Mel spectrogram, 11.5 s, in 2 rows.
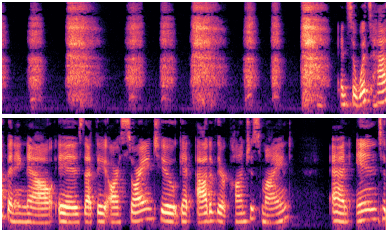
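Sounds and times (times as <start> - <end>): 
person imitating active three-part breathwork breathing through the mouth: 0.0 - 5.0
speech: 5.1 - 11.5.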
